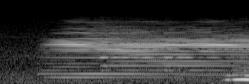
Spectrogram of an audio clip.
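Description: Instrumental music starts about half a second in: a held chord of many steady tones in an Indian classical style, with plucked or bowed strings.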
